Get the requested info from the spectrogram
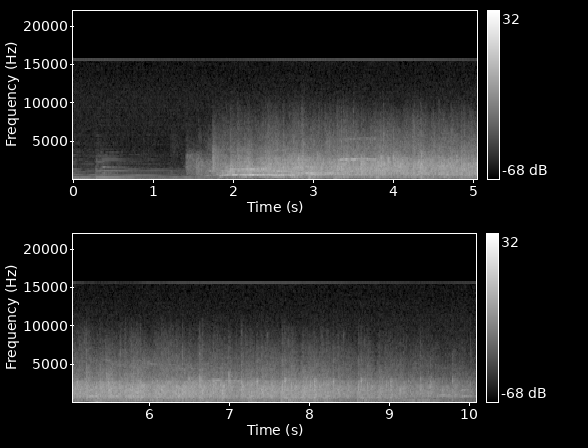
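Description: The last notes of a song fade out, and about one and a half seconds in an audience breaks into applause, with a few brief cheers near its start; the clapping then goes on steadily.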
